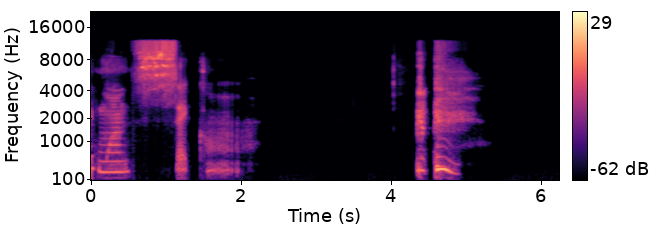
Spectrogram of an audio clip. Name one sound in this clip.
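A woman speaks briefly over an online call, in short bursts.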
